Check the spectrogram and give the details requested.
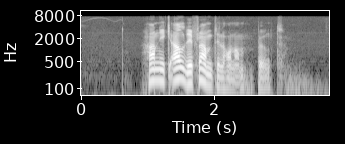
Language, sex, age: Swedish, male, 28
